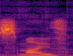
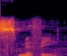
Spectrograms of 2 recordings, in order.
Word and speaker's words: Smythe: priestess some Jackson against Smythe the protruding and no it's not smithy it's a Smyth that's how I choose to pronounce it and that's what I'm sticking with one of a second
